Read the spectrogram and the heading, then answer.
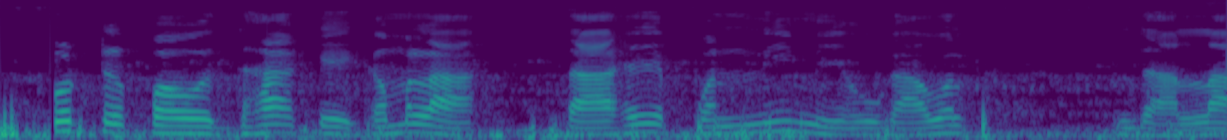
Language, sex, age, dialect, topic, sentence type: Bhojpuri, male, 18-24, Southern / Standard, agriculture, statement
